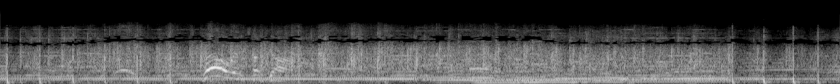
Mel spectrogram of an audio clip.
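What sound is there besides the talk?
audience clapping hands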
